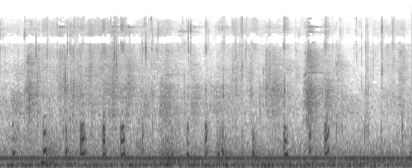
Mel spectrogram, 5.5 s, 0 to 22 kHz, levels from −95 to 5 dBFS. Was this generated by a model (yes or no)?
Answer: no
